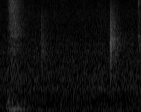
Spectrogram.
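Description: Quiet room with a brief soft sound just after the start and one sharp click about a second and a half in: a marker pen tapping onto a whiteboard as writing begins.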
